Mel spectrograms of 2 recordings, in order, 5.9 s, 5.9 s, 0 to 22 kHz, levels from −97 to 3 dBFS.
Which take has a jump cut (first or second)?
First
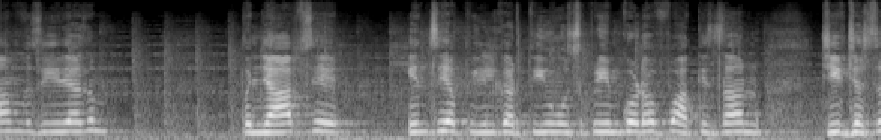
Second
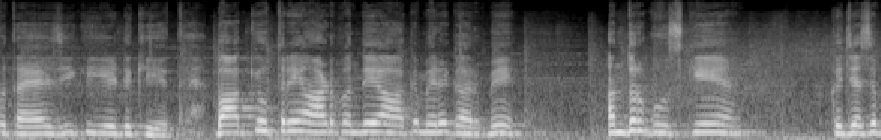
second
